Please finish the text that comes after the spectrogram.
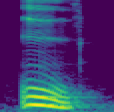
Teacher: Let me show you the importance of paying attention to those with three sounds: [i], [y], [u]. For [i], my lips are stretched, as in a smile. My mouth is almost closed. My tongue is forward and touching my lower teeth.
